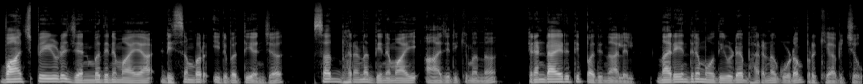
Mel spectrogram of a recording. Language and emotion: Malayalam, neutral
